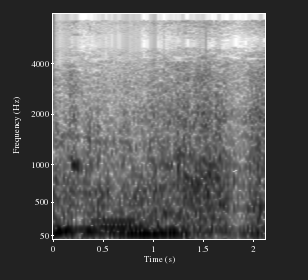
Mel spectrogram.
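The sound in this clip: A car on a drive to the airport comes to a stop. Its engine gives a steady, low, loud rumble that eases slightly toward the end.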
